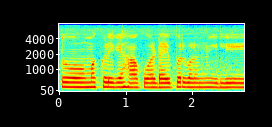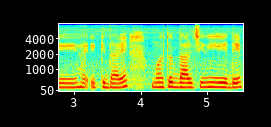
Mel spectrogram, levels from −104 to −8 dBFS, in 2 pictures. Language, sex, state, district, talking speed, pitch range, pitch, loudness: Kannada, female, Karnataka, Bidar, 95 wpm, 190-205 Hz, 195 Hz, -16 LUFS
